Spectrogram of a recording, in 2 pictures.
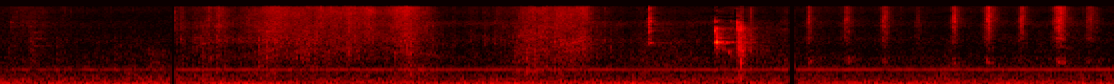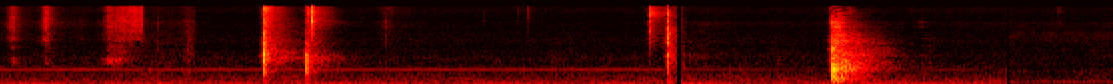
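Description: Kitchen handling sounds over a ceramic bowl: soft rustling of dried seaweed being laid in with metal tongs and a few light clicks, then sharp clacks and one loud knock near the end as the bowl is set down on a table. A faint steady hum runs underneath and stops just before the end.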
